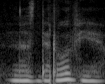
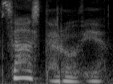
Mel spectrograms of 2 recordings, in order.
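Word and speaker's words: за здоровье: glass on me anyways you would not say nastarovia you would say zastarovia so let's drink for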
